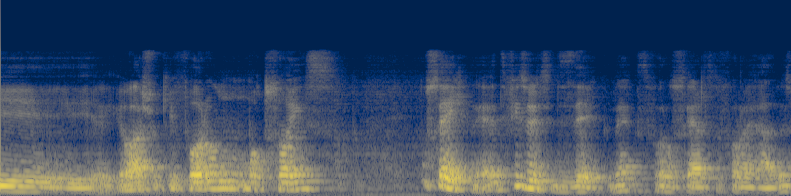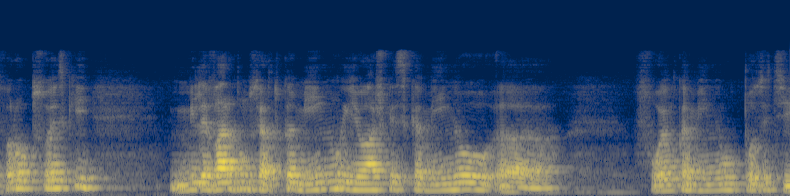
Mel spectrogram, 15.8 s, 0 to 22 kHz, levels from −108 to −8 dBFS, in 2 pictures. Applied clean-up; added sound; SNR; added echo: none; none; none; reverberation time 0.7 s.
